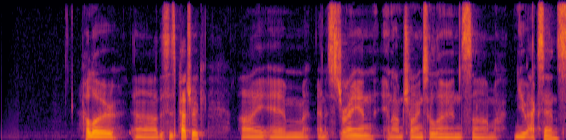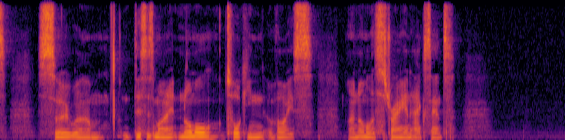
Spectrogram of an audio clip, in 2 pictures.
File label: normal accent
